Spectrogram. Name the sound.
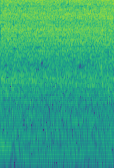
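steam venting from a Nesco smart pressure canner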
